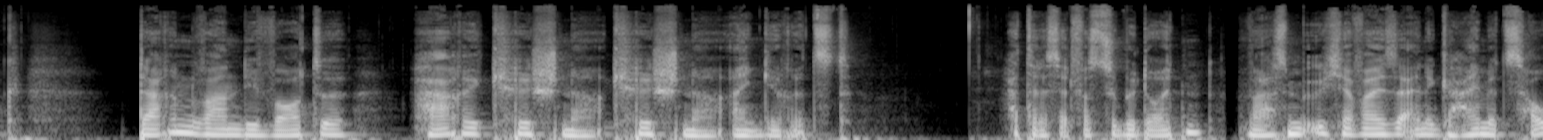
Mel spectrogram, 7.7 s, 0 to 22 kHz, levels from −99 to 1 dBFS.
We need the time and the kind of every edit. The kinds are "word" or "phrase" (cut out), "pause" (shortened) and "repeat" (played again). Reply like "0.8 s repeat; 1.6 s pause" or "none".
3.0 s repeat; 6.1 s pause

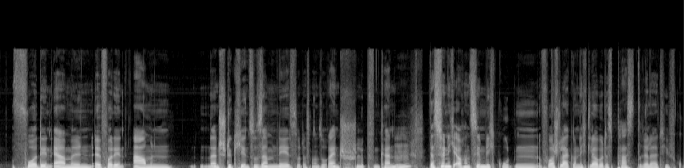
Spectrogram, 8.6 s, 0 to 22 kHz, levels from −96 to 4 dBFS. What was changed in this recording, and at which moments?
5.3 s pause

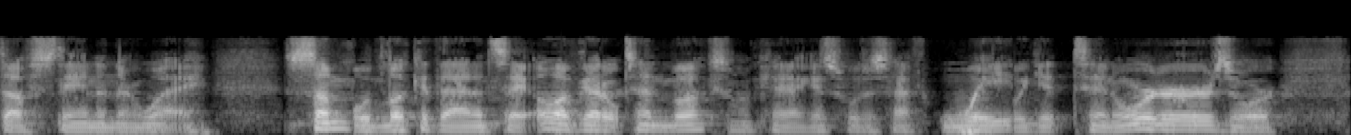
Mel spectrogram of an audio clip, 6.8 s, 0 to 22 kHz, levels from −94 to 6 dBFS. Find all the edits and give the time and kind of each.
1.8 s word; 3.1 s word; 3.7 s word; 4.6 s word; 5.1 s word

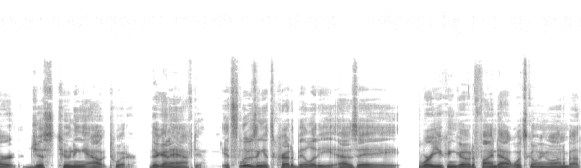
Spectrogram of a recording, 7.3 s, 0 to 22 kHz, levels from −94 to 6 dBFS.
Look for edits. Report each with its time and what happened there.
1.8 s pause; 5.2 s phrase

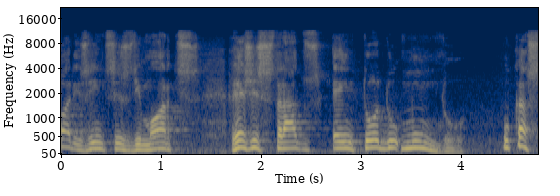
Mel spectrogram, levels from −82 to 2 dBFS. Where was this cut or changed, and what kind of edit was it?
3.4 s word

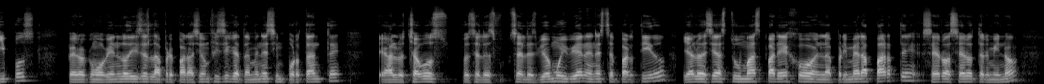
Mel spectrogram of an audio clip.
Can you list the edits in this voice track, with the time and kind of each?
6.8 s pause

